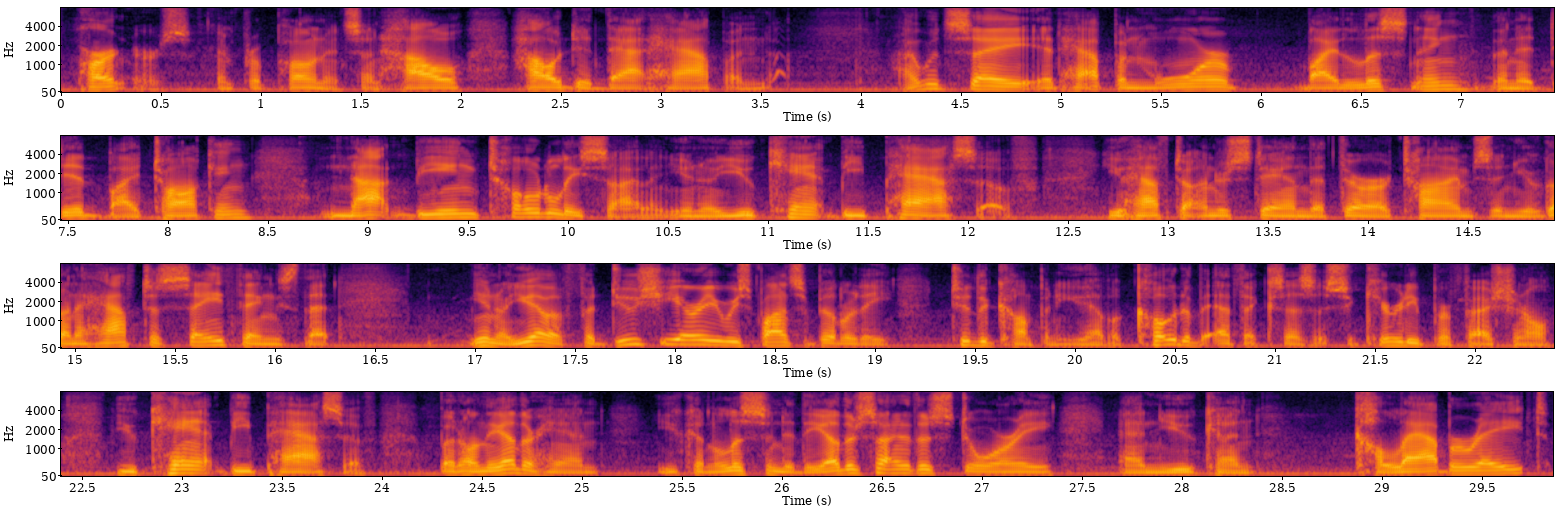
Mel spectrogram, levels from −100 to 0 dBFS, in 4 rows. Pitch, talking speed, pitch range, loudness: 105 Hz, 185 wpm, 90-125 Hz, -20 LUFS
